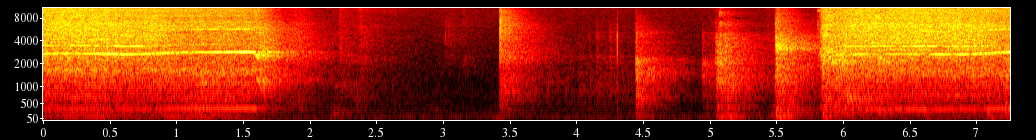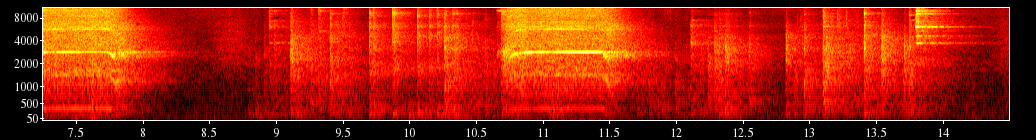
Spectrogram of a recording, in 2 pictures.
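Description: A power drill fitted with a 13 mm socket zips off bolts holding a rooftop tent to a truck bed rack, in three loud bursts with clanks, handling noises and short pauses between them.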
